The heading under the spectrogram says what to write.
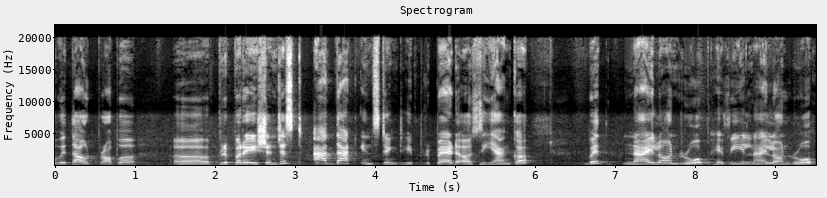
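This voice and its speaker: A woman's fairly high voice is heard with noticeable noise in the background. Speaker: school English teacher. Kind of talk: online class lecture. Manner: slow; halting, many fillers and self-corrections.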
